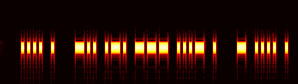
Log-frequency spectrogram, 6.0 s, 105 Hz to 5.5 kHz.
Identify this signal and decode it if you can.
Morse code, heard as a keyed tone, about 20 wpm, 600 Hz. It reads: HE DROVE THE
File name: the old man and the sea part 2 20wpm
